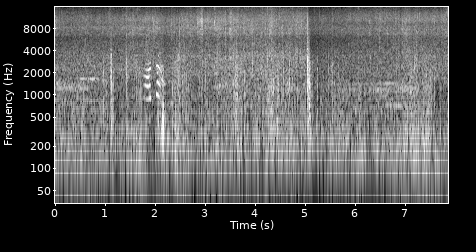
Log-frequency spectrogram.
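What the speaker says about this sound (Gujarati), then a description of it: "વરસાદ થોડો થોડો ચાલુ થઈ ગયો." Light rain falling in a windy storm in Vatamn village, a steady hiss of drops on surfaces mixed with gusting wind rumble on the microphone, with a few sharper clatters and brief voices in the background.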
